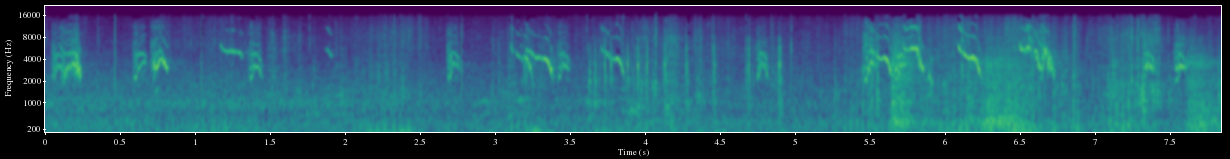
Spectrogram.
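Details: Group of sparrows gathering to be fed beside a path at a Tenmangu shrine, 19 April 2024, with lively overlapping high chirps and twittering notes, plus a few soft rustling or fluttering bursts near the end.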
